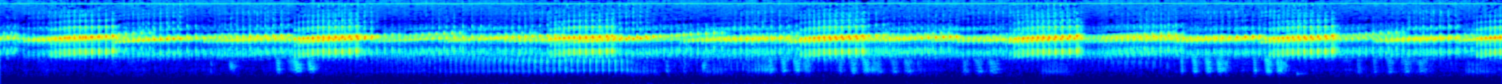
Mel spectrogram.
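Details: Spring frog chorus from the Nebraska Sandhills at dusk, near small lakes and ponds where waterfowl roost: continuous high trilling with louder pulsed bursts rising out of it roughly every two to three seconds.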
